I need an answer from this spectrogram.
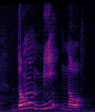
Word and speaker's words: dominó: Então, eu tenho aqui a palavra dominó. Ó, a sílaba forte está aqui na minha última sílaba. Então, ela é chamada de oxítona.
